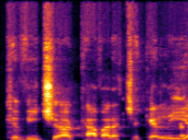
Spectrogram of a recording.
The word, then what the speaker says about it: Kvaratskhelia: Kvicha Kvaratskhelia. Yeah, just Kvara. Just Kvara. He made it easy for all of us. He told us the proper pronunciation and then says, I go by Kvara.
